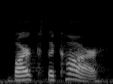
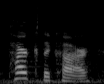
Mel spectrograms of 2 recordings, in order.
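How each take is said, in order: First: "bark" with b in place of p; mother's Finnish mispronunciation. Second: Said in the usual way. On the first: Retold or imitated. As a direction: say "bark the car" for park the car. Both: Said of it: "when she meant to say".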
